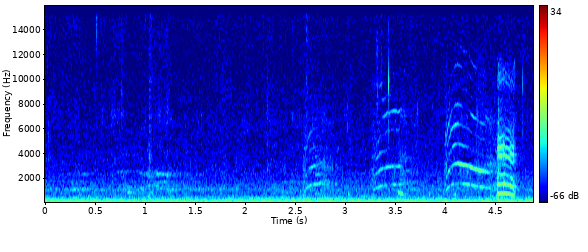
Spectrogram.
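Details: Mother cat and kittens together for the day; a series of short, high mews grows louder and more frequent toward the end, above a steady low hum.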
